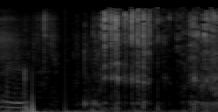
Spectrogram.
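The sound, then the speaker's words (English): Crunching of crisp taco-flavored Doritos chips being chewed, with a quick series of sharp, brittle crackles and munching sounds over about two seconds, no talking. “I always be buying these like special flavors of Doritos because I always like them.”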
